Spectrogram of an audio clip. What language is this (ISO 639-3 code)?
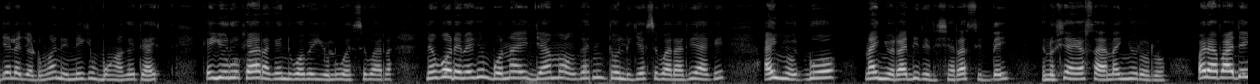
mas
